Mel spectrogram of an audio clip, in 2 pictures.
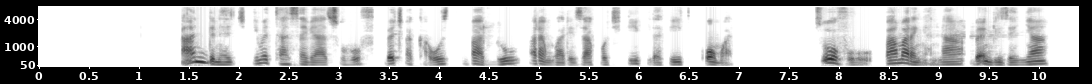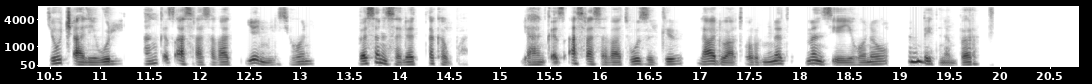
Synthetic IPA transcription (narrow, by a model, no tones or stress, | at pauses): ʔa̰nd̪ɨnət͡ʃʼːjɛmɨt̪ʰːasəβjasʼɨhufbət͡ʃʼakʰːa̰wʊst̪ʼbalːuaɾəŋɡʷad̪ezako̞t͡ʃːfit̪ləfit̪kʼo̞mwa̰l | sʼuhfṵb̥əamaɾəɲːa̰nːabəʔɨŋɡlizəɲːa | jɛwut͡ʃʼalewʊlʔaŋkʼəsʼasɾasəβat̪ːjɛmːilsiho̞n | bəsənsələt̪ʰːəkʰəbʷal | jɛʔaŋkʼɨsʼa̰sɾasəβat̪wʊzɨɡɨβləad̪wa̰t̪ʼo̞ɾɨnːət̪mənsʼijejɛho̞nəwʔɨnd̪e̞t̪nəbːəɾ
